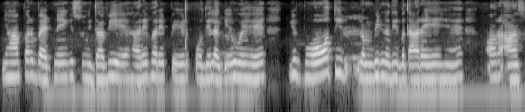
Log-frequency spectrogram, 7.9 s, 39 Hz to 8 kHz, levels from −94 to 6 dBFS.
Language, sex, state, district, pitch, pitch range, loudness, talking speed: Hindi, female, Rajasthan, Jaipur, 195 Hz, 185-205 Hz, -17 LUFS, 185 wpm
